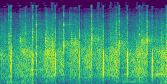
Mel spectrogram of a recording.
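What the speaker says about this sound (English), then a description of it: "We owe them a big round of applause." An audience applauds first responders, law enforcement and firefighters at a sports event, with sharp, brisk claps forming a lively burst of clapping that runs the whole moment.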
